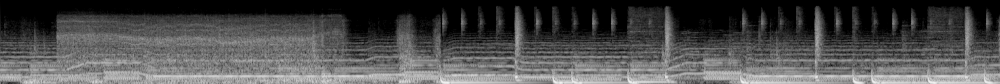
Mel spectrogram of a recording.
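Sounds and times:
power drill running: 0.6s - 3.5s.

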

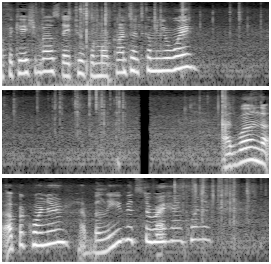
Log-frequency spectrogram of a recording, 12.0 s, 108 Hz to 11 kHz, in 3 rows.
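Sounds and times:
foil wrapper crinkling and tearing: 0.4s - 6.1s, 10.4s - 12.0s.

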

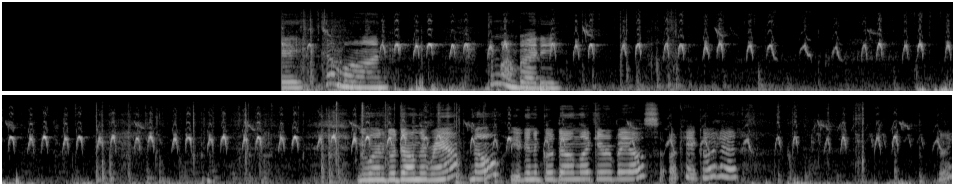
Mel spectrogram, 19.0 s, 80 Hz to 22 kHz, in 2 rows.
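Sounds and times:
duckling peeping: 2.8s - 19.0s.

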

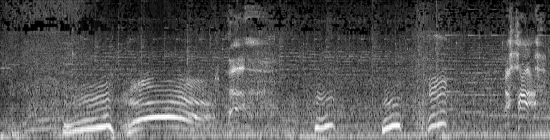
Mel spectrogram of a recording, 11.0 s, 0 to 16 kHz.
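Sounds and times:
cartoon bull mooing: 1.2s - 4.8s.

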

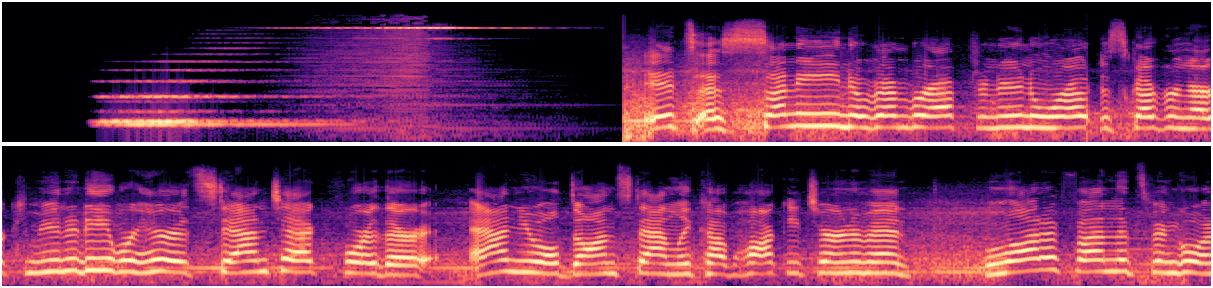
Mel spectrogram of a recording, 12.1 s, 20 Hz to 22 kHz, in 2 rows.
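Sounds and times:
bell-like synthesized tone: 0.4s - 3.0s
shimmering swell with high whine: 0.5s - 2.9s.

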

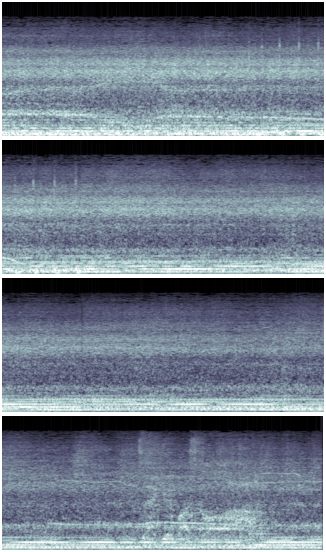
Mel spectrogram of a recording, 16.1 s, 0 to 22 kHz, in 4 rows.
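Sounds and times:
distorted electric guitars: 0.0s - 16.0s
drums and cymbals: 0.0s - 16.0s.

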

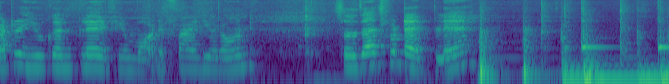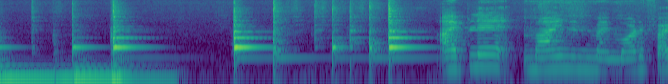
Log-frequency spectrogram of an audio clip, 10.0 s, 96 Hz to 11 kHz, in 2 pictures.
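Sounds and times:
hand drum strokes: 3.6s - 8.2s.

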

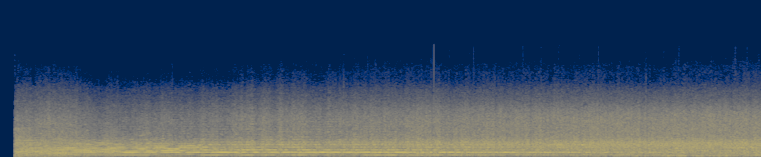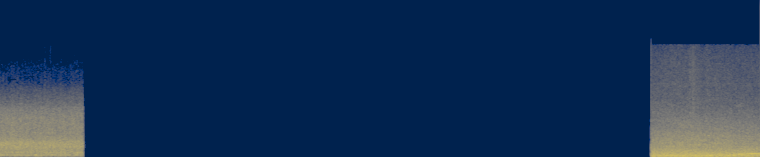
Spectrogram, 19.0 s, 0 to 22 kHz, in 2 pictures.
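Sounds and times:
train rushing noise: 0.2s - 10.6s, 17.7s - 19.0s.

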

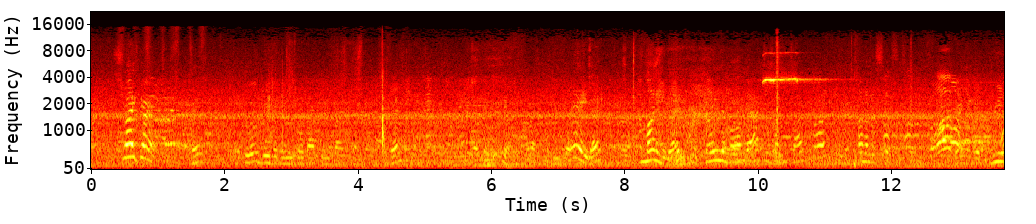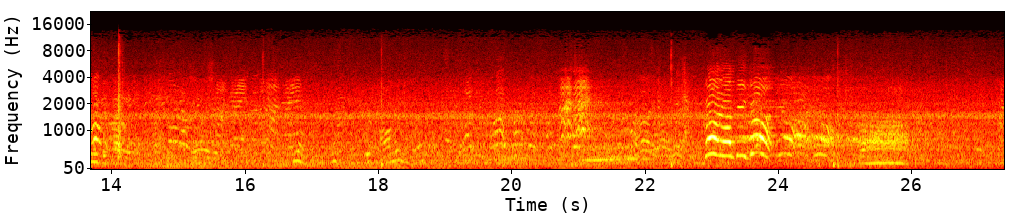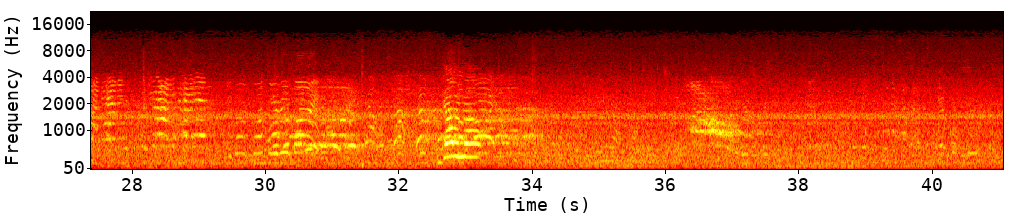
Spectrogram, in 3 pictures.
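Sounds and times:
short high whistle: 10.1s - 11.1s
players shouting: 19.1s - 34.6s, 36.2s - 37.6s.

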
